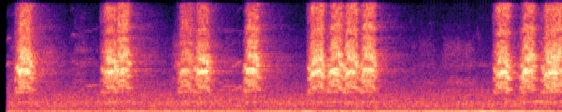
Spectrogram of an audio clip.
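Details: Rainbow lorikeet noisily chatting with its companions on the Olinda Creek Trail in Montrose, Victoria, Australia: harsh, screechy squawks in short bursts about every half second, with a low hum in the background.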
